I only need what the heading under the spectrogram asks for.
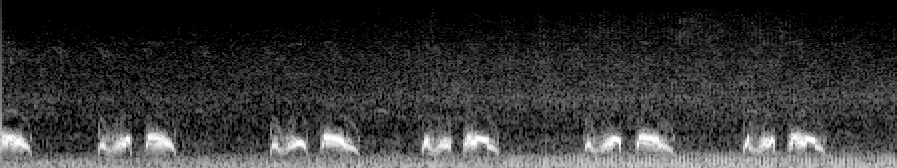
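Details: Spotted dove kept as a decoy for trapping wild doves, repeating paired mellow coos about every one and a half seconds: a short rising hoot followed by a longer sliding-down coo, with a low rumble underneath.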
